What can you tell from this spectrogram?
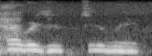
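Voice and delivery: hammed-up theatrical greeting; exaggerated. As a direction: overact it like a soap star. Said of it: "It's so exaggerated".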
